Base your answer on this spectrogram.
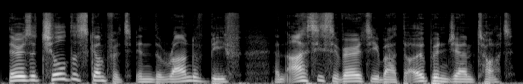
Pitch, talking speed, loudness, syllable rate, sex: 145 Hz, 205 wpm, -18 LUFS, 5.8 syllables/s, male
